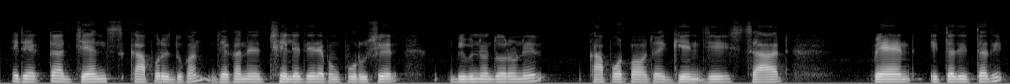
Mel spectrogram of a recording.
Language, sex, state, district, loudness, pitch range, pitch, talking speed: Bengali, male, Tripura, West Tripura, -18 LUFS, 120-130 Hz, 125 Hz, 115 wpm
